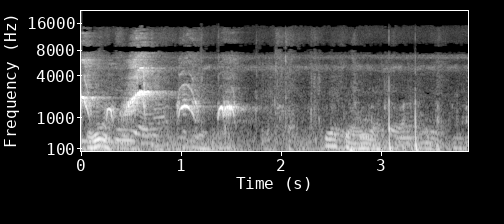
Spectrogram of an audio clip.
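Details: Taiwan bamboo partridge, endemic to Taiwan's hills below 1,200 m. It gives a quick run of three loud, ringing, arched notes in the first second and a half, followed by low murmured human voices.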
